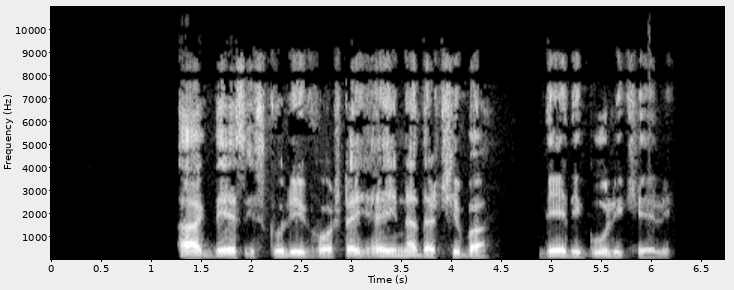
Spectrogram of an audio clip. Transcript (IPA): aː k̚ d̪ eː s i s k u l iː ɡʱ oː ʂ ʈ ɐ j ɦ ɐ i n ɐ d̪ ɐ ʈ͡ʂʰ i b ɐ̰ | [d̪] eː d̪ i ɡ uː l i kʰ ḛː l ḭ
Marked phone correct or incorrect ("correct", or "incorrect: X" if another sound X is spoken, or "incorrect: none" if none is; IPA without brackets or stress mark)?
correct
